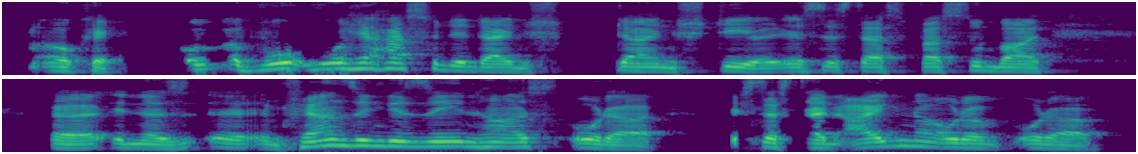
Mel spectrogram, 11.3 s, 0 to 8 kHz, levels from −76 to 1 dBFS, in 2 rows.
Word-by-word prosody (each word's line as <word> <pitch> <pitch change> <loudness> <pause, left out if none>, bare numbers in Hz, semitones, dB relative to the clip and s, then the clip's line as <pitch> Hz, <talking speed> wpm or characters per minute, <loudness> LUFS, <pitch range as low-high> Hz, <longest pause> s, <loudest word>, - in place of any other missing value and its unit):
Okay. 455 - -1 0.2
Und 475 - -2
wo 380 +2 +5
woher 185 0 +2
hast 185 -1 0
du - - -2
dir 135 -4 0
deinen 110 -4 +2
Sch - - -12 0.3
deinen 120 -4 0
Stil? 105 +1 -1
Ist 110 +2 -2
es 125 -1 -4
das, 115 -1 -2
was 120 0 -2
du 135 - -4
mal, 110 -3 -1 0.7
äh, 115 -1 +1
in 120 -1 -1
der 115 -2 +1
S 105 -1 0
äh, 125 -1 -1
im 110 -4 -5
Fernsehen 185 +3 +3
gesehen 160 -2 +2
hast, 150 0 -3
oder 105 -7 +1 0.3
ist - - -4
das - - +4
dein - - +5
eigener 160 +1 +2
oder 125 -5 +1
oder? 110 -6 -3
125 Hz, 175 wpm, -25 LUFS, 115-160 Hz, 0.7 s, wo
